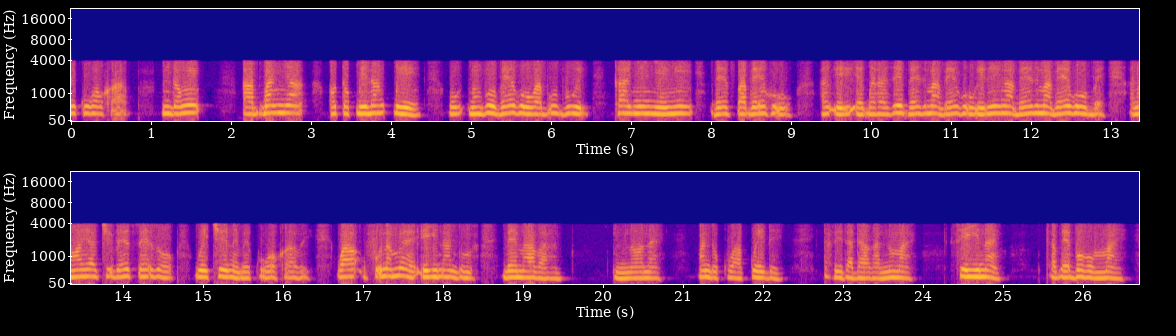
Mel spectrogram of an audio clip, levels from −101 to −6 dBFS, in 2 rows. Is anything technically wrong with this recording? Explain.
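Yes. G.726 ADPCM runs throughout: coarsely quantised prediction differences, consistent with 16 kbit/s, leave a harsh rasping hiss that follows the speech, and nothing above 3.9 kHz.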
